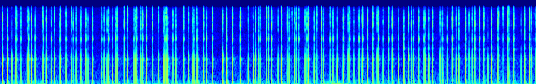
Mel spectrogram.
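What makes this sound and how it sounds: A small glass candle jar filled with wax and topped with a cork lid is held in both hands and tapped on its glass sides with fingernails. Rapid, irregular streams of sharp, bright clicks follow one another closely, each dying away almost instantly with little low-end body.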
